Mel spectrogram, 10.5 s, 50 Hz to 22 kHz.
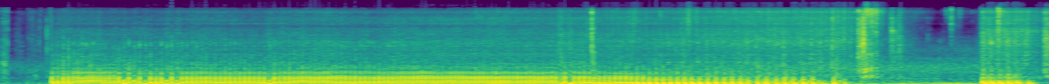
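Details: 2020 Chinese Apollo 250cc dirt bike, sat 2 years with gas left in carb, ridden: single chugs at a flat, unchanging pace, never climbing in pitch; won't rev out; owner suspects dirty carb.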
